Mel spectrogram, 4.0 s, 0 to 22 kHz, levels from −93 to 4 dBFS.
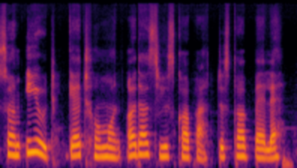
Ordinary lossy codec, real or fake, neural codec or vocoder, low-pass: none; fake; autoencoder, 48 kHz, 128 numbers a frame, DAC-VAE, trained on Japanese speech; none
